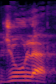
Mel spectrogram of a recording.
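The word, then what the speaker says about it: jeweller: ऐसे ध्वनि निकलता है, जूलर ऐसे होता है, हम लोग ज्वेलरी बोल देते हैं, वो भी गलत नहीं है, लेकिन सही प्रोनाउंसिएशन बोलेंगे तो ज्वेलरी ऐसे होता है, यहाँ पे जूलर ऐसे।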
